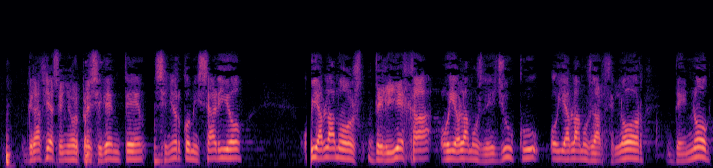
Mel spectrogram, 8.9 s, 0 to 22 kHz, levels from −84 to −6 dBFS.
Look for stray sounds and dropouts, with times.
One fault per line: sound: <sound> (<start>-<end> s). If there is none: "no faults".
sound: dropout (3.8-3.9 s)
